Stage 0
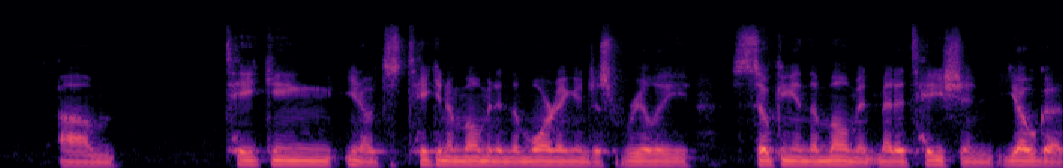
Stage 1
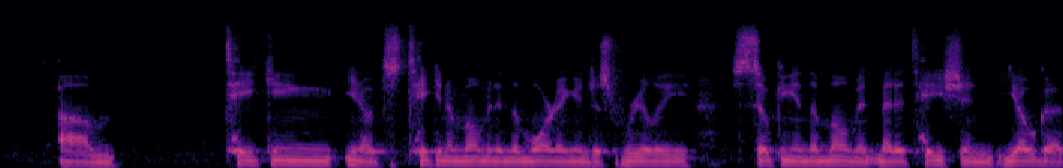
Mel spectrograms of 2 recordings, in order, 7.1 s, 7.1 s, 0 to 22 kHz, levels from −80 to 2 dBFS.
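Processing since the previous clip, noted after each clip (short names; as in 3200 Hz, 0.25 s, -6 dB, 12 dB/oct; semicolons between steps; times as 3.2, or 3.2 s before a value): compressor 6:1, threshold -36 dBFS, peak gain reduction 15 dB; gain +1 dB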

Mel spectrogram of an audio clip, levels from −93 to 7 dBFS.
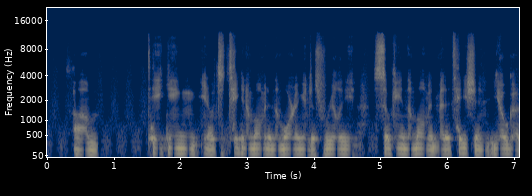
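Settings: in parallel at +1 dB: limiter -30.5 dBFS, peak gain reduction 8.5 dB; on the sum: harmonic tremolo 4.5 Hz, depth 100%, crossover 810 Hz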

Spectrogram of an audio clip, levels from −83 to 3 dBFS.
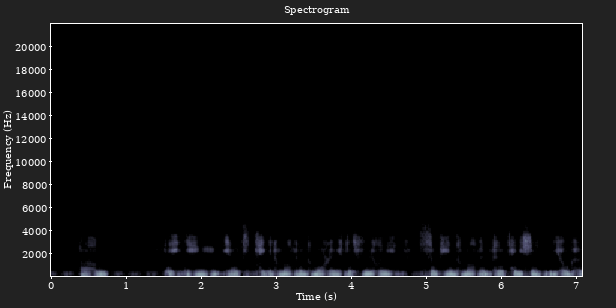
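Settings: half-wave gain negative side -3 dB; vocal tract filter i; gain +8.5 dB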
